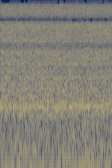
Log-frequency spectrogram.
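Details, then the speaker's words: HVAC air handler in an attic after replacing the failed blower motor and cleaning the blower wheel; smooth, constant rush of air with no scraping, rubbing or wobble; wheel spins freely, normal blower operation after repair. "Power it on and should be good to go. Yeah. As you can hear spinning in there. That's a job well done."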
